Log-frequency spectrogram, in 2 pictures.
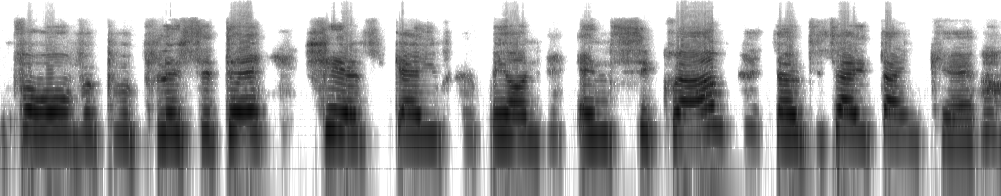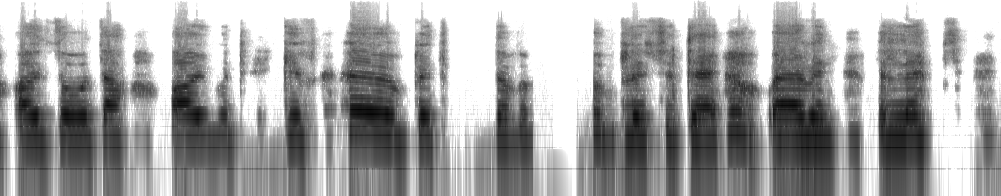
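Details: Dysarthria due to cerebral palsy in a teenage girl from England's Black Country, who reports her cerebral palsy voice is harder to understand.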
